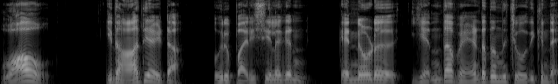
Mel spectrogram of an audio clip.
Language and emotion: Malayalam, surprised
